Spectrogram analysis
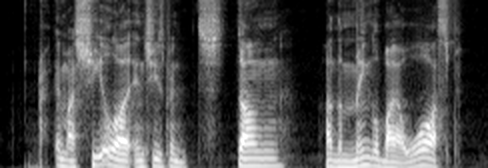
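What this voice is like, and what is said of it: Attempted Australian accent. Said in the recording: “Can you do Australian? ... I can't do an Australian accent.”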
